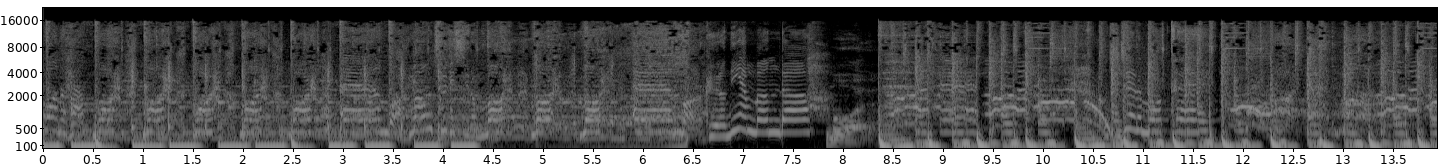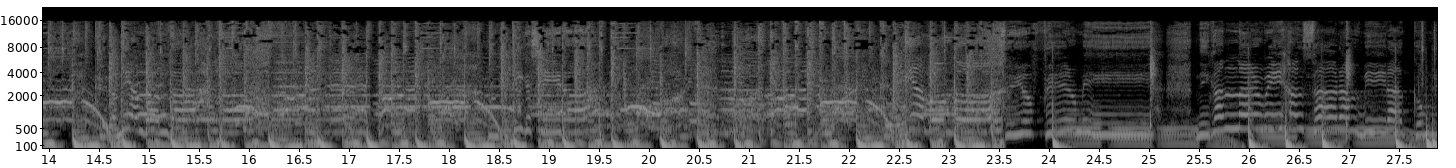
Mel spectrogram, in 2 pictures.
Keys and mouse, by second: 1.4 e, 2.4 e, 3.6 e, 4.3 e, 4.9 e, 5.6 e, 8.8 e, 9.8 e, 14.2 e, 14.9 e, 15.7 e, 17.0 e, 20.6-23.0 right drag, 23.3 Tab, 24.4 Tab, 25.4-26.9 drag, 26.9 g.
